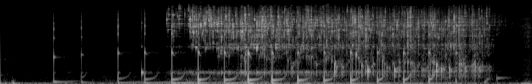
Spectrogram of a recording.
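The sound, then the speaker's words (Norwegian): Frappato wine glugs from a bottle into a glass in quick, rhythmic bursts with rising pitch as the glass fills, over a bright liquid splash; no one speaks. “Jeg må helle litt i glasset, jeg.”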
